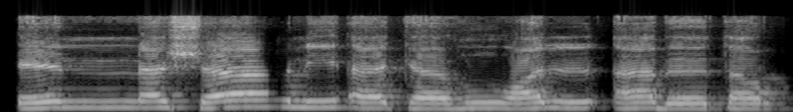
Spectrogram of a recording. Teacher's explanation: हुवल में वाव को गोल करना है, अब में बा पर कलकला करना है, रा को मोटा पढ़ना है।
